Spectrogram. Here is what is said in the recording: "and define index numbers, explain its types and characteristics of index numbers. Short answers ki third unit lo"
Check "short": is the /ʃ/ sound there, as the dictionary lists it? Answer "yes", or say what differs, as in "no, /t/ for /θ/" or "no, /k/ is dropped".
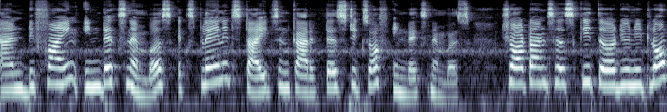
yes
